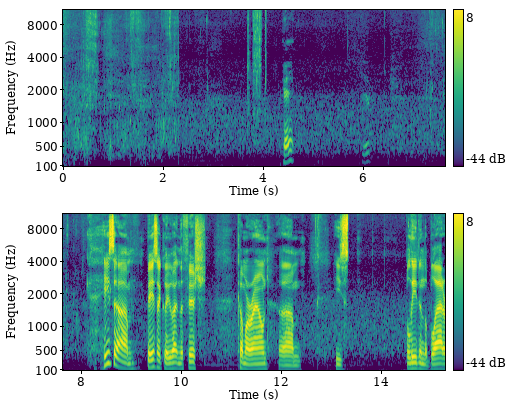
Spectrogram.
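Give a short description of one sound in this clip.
Water splashes softly as hands move through a shallow river.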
